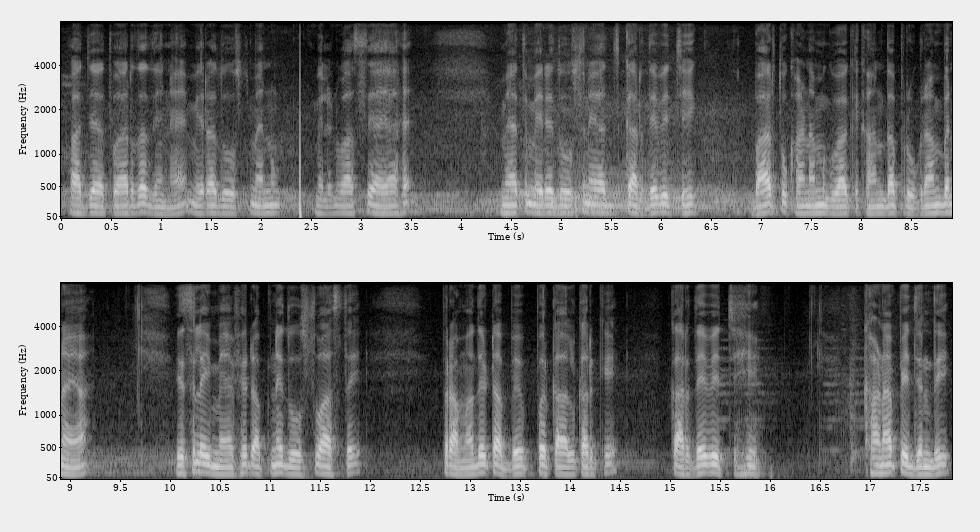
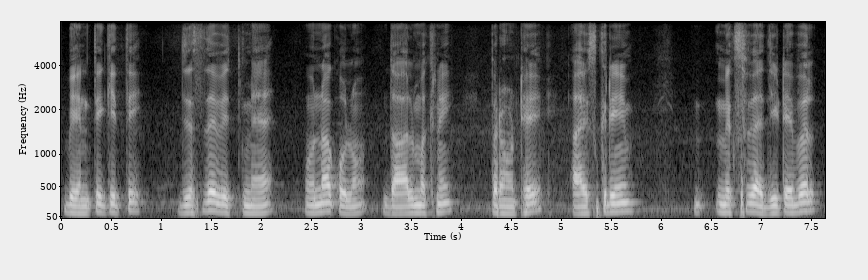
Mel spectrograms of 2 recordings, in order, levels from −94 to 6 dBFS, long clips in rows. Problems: none marked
